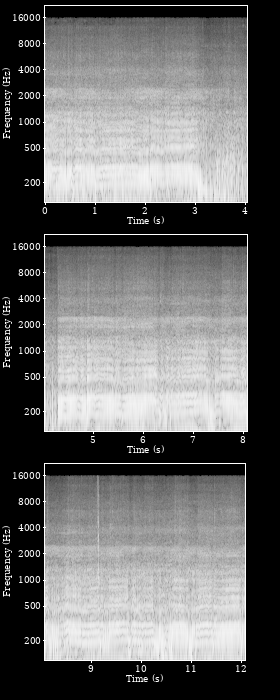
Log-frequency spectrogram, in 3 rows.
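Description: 2020 Kawasaki KX250F's fuel-injected four-stroke single-cylinder engine running under throttle as the bike is ridden. About three seconds in the engine note sags as the throttle is eased off, then comes back sharply about a second later.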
